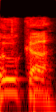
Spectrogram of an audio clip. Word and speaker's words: Puka: Puka.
